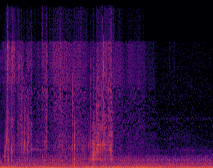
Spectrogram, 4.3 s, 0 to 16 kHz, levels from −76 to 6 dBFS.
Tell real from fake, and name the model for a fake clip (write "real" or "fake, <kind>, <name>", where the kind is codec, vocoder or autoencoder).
real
